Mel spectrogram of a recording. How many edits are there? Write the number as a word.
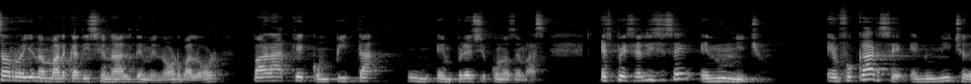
one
